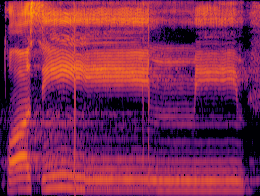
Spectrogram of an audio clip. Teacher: سین کو میم میں ادغام کرنا ہے، اس کو مکس کرنا ہے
